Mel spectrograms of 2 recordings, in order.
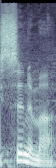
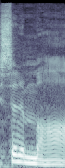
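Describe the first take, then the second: First: The word is pronounced in a plain, ordinary way. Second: The word is pronounced in a showy, affected way. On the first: This is the ordinary way people say it. "they don't say cinema" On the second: This is how pretentious film fans say it. "they say cinema"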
